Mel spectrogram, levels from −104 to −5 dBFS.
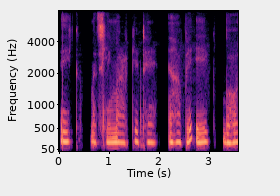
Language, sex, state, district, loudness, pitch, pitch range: Hindi, female, Bihar, Supaul, -30 LUFS, 200 Hz, 195-210 Hz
